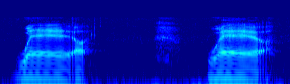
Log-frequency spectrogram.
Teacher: And then we have where. So make sure that the W sounds like a U. So where. Then there's an open A and a schwa.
